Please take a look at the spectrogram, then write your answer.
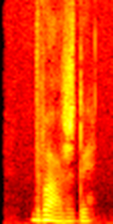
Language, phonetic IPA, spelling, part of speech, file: Russian, [ˈdvaʐdɨ], дважды, adverb, Ru-дважды.ogg
- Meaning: 1. twice, on two occasions 2. 2×, twice as much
